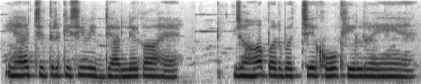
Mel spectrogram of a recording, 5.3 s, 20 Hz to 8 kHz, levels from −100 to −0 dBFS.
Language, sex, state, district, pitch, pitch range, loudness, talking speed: Hindi, female, Uttar Pradesh, Saharanpur, 220 Hz, 210-235 Hz, -13 LUFS, 145 wpm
